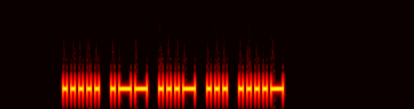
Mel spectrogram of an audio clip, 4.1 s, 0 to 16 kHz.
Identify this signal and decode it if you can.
Morse code, heard as a keyed tone, about 29 wpm, 700 Hz. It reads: 5WVS4
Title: Five Challenging Letter-Number Combinations 30wpm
